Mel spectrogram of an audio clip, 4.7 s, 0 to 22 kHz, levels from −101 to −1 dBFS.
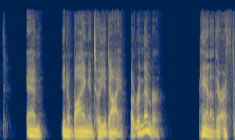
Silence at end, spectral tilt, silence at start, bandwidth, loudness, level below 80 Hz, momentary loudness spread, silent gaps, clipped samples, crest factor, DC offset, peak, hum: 0 s; -7 dB/octave; 0.55 s; 15.5 kHz; -20 LUFS; -40 dBFS; 7 LU; 1.08-1.23 s, 3.45-3.98 s; under 0.1%; 18 dB; under 0.1%; -2 dBFS; none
